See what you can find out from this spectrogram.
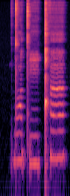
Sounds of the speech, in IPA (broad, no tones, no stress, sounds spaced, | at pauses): dˤ ɐ̃ tʼ i ǃʰ ɐ̃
